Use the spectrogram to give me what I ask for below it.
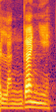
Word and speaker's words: Langagne: y dice lang acné langagne de dónde es y cómo lo pronuncia o como nos lo estira ya mira me preguntaron cómo decirlo porque la gente que habla francés dice la engañe como nadie se atrevería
